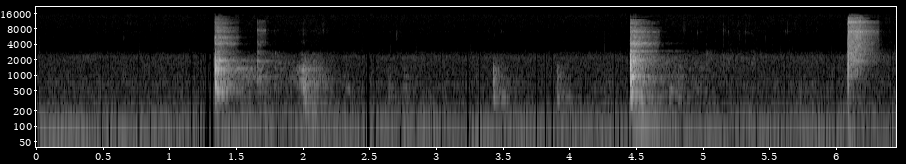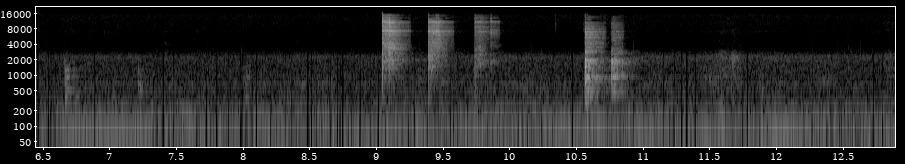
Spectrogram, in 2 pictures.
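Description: Two metal spoons clinking against a ceramic bowl and each other while tossing a pasta salad: scattered, irregular sharp clinks, the loudest about a second in and near the middle, with a quick run of three late on.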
